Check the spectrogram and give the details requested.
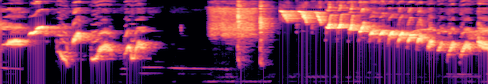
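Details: Varied song of a white-rumped shama: bubbling whistled phrases, a brief harsh burst, then a fast cascade of bright repeated notes gradually descending in pitch.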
